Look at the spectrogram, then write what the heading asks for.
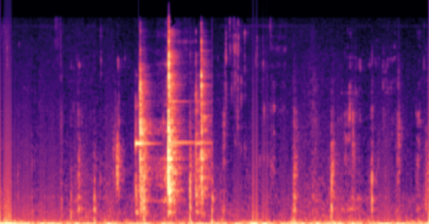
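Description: Close-miked mouth sounds of a person eating soft abalone rice porridge: wet chewing and lip smacks, with a denser, louder run of smacking about two seconds in.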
